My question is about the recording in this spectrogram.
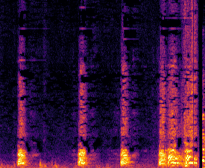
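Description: A dog barking: three single barks about a second apart, then a quicker run of barks near the end.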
